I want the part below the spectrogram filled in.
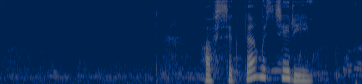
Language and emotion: Russian, neutral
